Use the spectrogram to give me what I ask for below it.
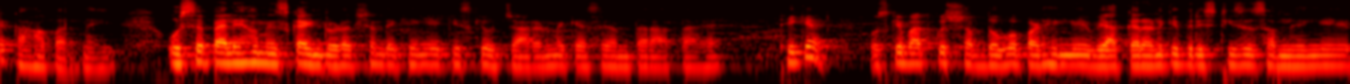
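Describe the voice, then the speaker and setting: A male teacher with a mid-range voice gives a spoken language lesson, posing questions and answering them himself. He repeats words slowly, stretches out their nasal sounds, and keeps checking whether things are clear.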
